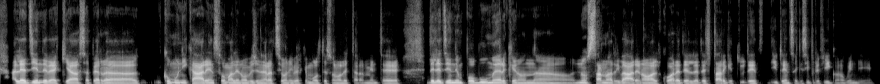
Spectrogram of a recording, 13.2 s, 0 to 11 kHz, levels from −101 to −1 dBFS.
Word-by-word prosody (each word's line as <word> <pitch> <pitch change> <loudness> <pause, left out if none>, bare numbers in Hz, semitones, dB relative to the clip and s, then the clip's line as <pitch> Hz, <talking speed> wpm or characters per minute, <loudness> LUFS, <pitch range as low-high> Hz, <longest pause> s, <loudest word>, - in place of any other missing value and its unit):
alle 105 +1 +6
aziende 110 +1 +5
vecchie, 105 0 +3
a 95 -1 +5
saper 90 -2 +1 0.3
comunicare 105 -1 +3
insomma 95 -2 -3
alle 90 0 0
nuove 90 -1 -4
generazioni, 85 0 -3
perché 80 +1 -9
molte 85 -1 -7
sono 80 - -8
letteralmente 80 +1 -6 0.4
delle 105 -1 +3
aziende 105 +1 +3
un 105 - +2
po' 100 -1 0
boomer, 100 0 +2
che 95 - -4
non 90 0 -3 0.7
non 95 +3 -2
sanno 95 +1 +2
arrivare, 90 -1 +2
no, 90 +1 0
al 85 -2 +1
cuore - - -1
del 85 0 -3
del - - -6
target - - -3
di - - -19
utenz 85 -1 -3
di - - -14
utenze 85 -2 -7
che - - -25
si - - -10
prefiggono, 80 0 -13
quindi 75 -1 -19
90 Hz, 175 wpm, -25 LUFS, 85-100 Hz, 0.7 s, alle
